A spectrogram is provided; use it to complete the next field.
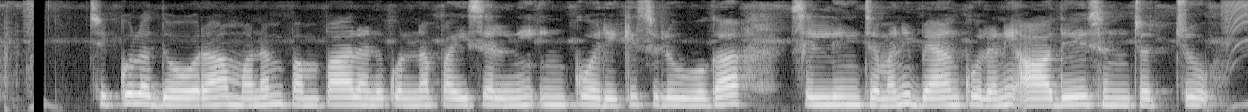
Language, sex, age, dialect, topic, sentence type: Telugu, female, 18-24, Southern, banking, statement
